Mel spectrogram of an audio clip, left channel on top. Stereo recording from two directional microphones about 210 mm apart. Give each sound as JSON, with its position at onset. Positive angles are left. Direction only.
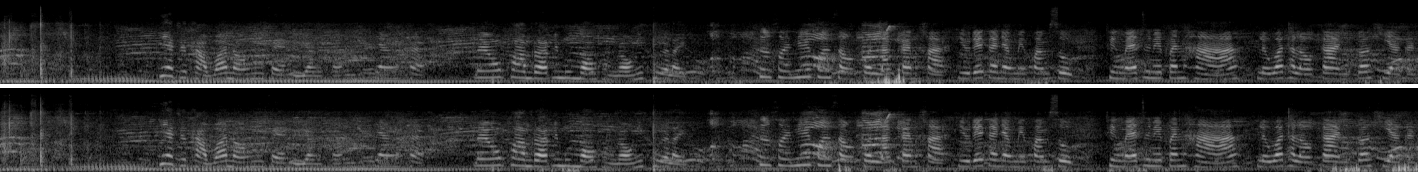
{"t": 1.6, "sound": "a woman's voice", "side_deg": 5}
{"t": 4.8, "sound": "a woman's voice", "side_deg": 5}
